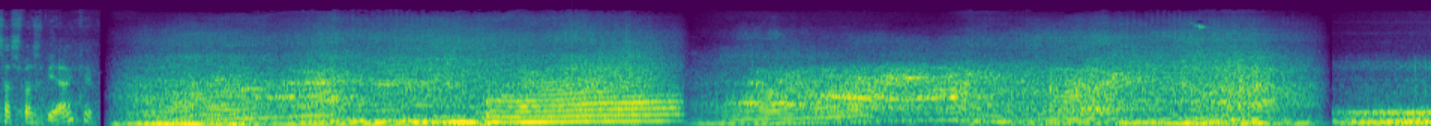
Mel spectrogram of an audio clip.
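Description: A racing car engine roars and revs hard, rising and falling in pitch.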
